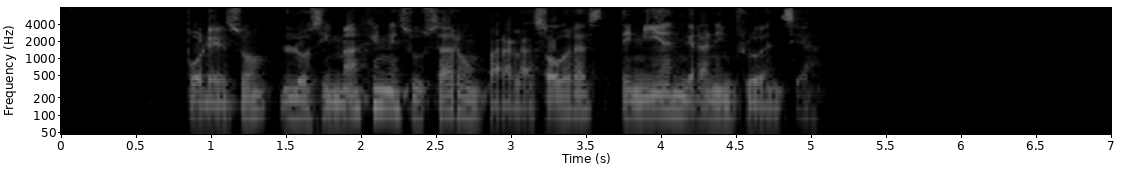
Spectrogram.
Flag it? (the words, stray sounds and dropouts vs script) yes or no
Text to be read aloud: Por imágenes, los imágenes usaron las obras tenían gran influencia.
yes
